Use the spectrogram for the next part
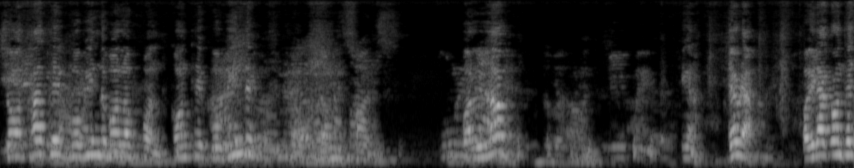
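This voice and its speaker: High-voiced male teacher drilling a class. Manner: repeats questions and calls out for the class to answer back; scolds students for making noise. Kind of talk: classroom lecture with call-and-response drilling. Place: classroom with students. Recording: distant mic, noisy class chatter.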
